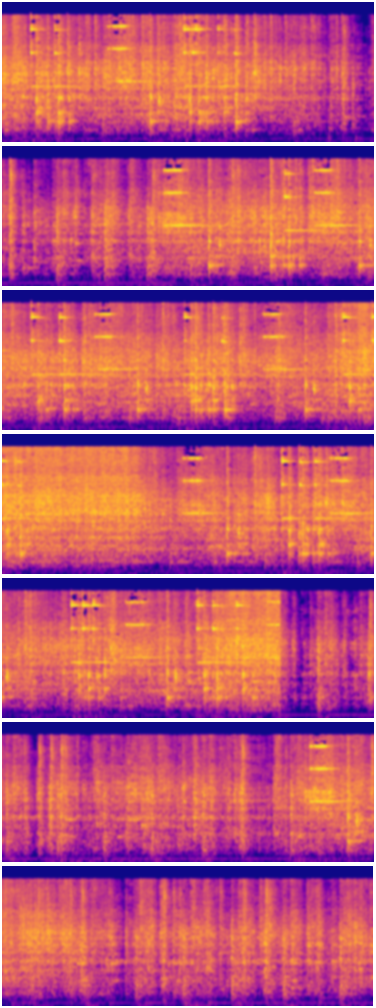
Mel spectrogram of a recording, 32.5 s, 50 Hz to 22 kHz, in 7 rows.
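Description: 1973 Nishijin Model A pachinko machine in play: steel balls clattering and clicking down through the pins, with short ringing tones about once a second. The clatter thickens into a dense rush for a couple of seconds about halfway through, then eases off.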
